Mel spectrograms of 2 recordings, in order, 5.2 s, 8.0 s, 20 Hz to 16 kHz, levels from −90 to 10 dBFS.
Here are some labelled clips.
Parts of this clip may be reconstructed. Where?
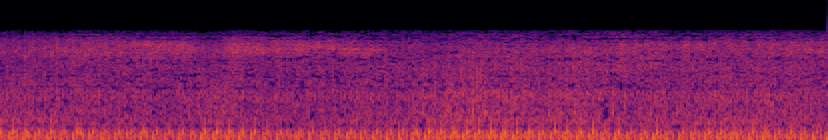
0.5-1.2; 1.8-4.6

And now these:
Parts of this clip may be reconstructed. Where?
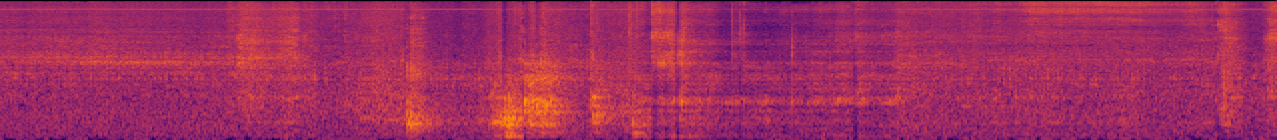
4.0-5.6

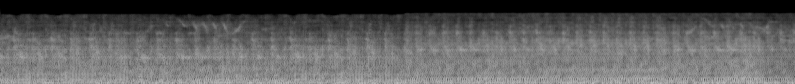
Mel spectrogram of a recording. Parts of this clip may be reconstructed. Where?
0.0-8.0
